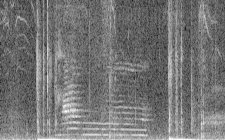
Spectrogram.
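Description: A house cat meows twice, drawn-out and plaintive, close to the microphone in a room where keyboard typing and soft thumps are also heard.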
